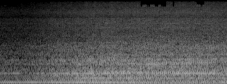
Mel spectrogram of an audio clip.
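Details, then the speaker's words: 2005 Chevy Aveo 1.6L E-Tech II on first start after timing belt and water pump replacement. Idle is steady and smooth, firming up after start, with no rattle and correct timing, before the final torque step. "give it a little gas oh perfect no more rattling no more noise she seems to be timed just [Music] perfectly oh just as smooth as silk"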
